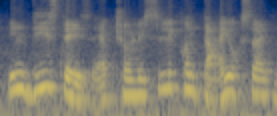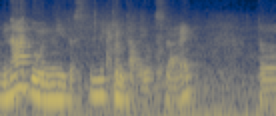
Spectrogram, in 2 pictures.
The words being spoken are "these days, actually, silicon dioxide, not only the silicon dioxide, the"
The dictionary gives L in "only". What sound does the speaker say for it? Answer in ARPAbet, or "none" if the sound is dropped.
none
